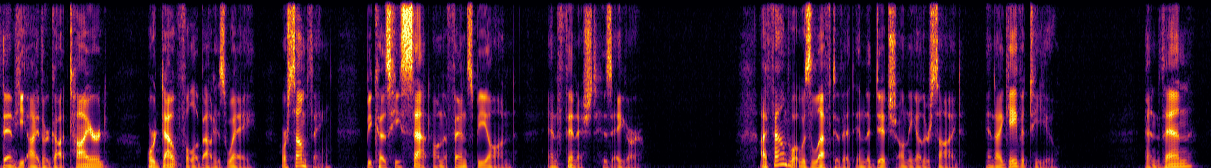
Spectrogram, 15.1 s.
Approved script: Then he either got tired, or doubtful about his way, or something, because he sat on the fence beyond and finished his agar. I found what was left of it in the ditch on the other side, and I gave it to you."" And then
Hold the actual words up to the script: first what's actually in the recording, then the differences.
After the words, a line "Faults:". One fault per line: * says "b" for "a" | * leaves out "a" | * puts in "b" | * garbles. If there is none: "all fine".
Then he either got tired, or doubtful about his way, or something, because he sat on the fence beyond and finished his agar. I found what was left of it in the ditch on the other side, and I gave it to you."" And then
Faults:
all fine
